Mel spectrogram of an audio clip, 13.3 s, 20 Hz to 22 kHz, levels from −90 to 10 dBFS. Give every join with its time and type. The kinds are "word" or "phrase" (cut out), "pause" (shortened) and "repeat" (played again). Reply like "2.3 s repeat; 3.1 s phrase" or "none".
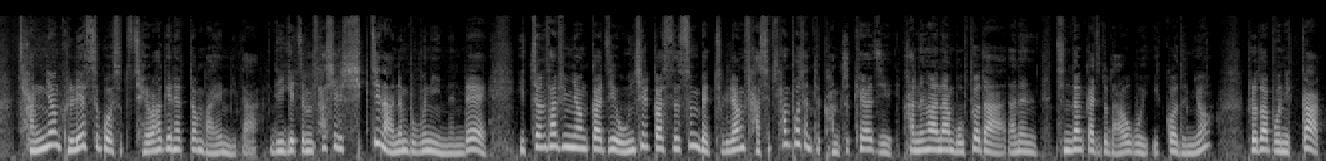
2.6 s pause; 9.0 s pause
